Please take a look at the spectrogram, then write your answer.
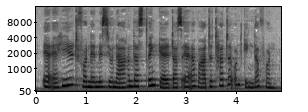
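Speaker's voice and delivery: plain reading voice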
